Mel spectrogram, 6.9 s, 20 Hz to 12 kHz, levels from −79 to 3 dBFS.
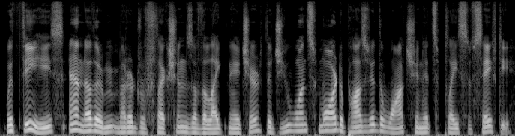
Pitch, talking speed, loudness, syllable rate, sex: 130 Hz, 190 wpm, -19 LUFS, 5.5 syllables/s, male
